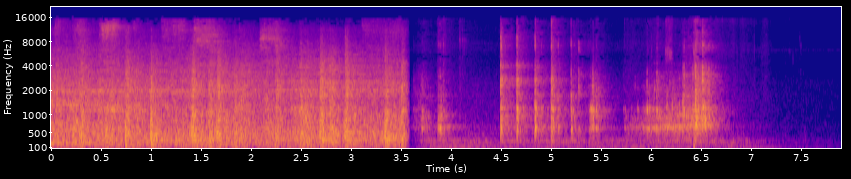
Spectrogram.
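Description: Passenger train passing at speed, a steady rumble and clatter of the coaches on the rails, cut off sharply about three and a half seconds in. Then a plastic toy train clicks and rattles in a quick run as a hand pushes it across a mat.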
